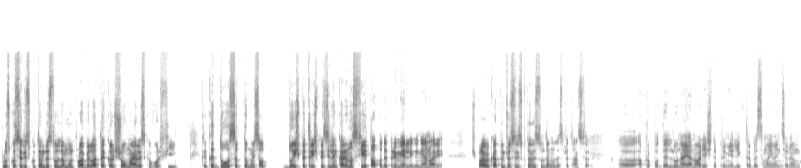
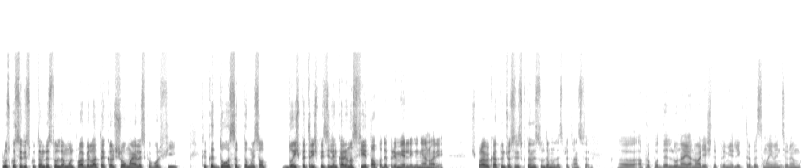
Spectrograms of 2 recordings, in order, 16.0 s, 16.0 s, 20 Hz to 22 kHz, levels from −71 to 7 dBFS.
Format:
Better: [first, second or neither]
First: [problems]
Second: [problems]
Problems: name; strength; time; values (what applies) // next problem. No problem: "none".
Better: second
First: thin; somewhat; fading below 600 Hz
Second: none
